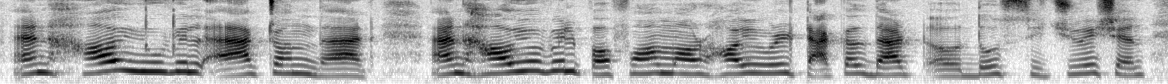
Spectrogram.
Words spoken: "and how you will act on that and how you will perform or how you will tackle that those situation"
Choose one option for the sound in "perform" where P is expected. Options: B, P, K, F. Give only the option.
P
